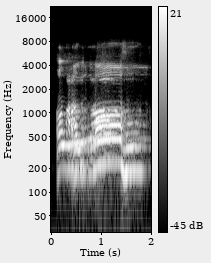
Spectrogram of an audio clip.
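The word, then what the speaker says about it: اللهُ: বিসমিল্লাহির রাহমানির রাহিম আল্লাহু আল্লাহ আচ্ছা এইখানে দুইটা কায়দা আছে দুইটা কায়দা কি বলতে পারবো আল্লাহু এই শব্দের মাঝে হুজুর একটা মোটা করতে হবে ল মোটা করতে হবে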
